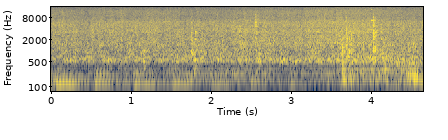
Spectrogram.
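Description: Water gushes and splashes loudly.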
